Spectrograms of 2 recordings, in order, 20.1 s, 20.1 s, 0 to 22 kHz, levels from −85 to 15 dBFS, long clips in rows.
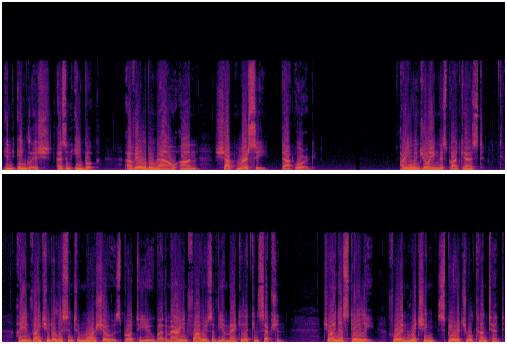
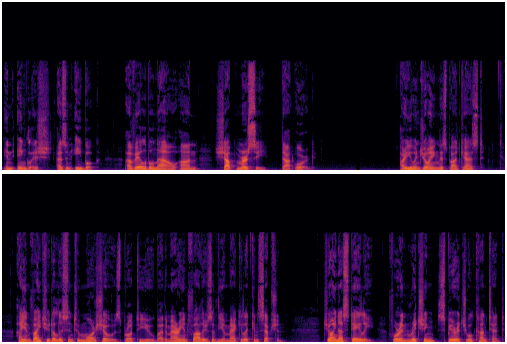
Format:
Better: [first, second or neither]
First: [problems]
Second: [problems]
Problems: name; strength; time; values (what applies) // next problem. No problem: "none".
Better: second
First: distortion; heavy; 6 dB below the speech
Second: none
